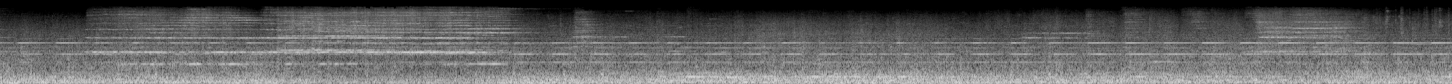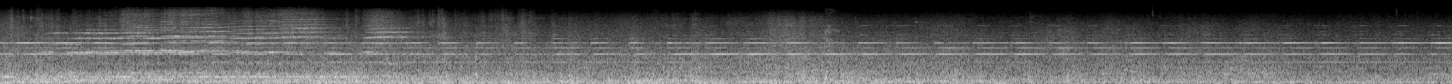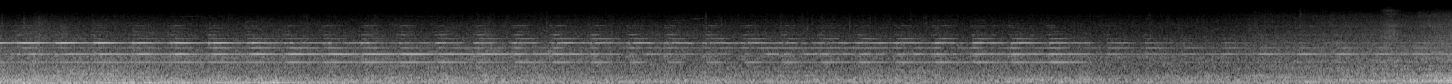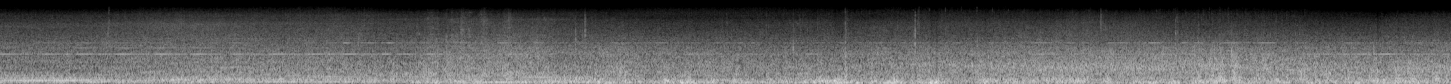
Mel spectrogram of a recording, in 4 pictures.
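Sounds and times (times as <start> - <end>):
crossing bell ringing: 0.0 - 58.0
freight train rumbling on rails: 0.0 - 58.0
train wheels squealing: 0.8 - 7.1, 10.2 - 19.1.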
